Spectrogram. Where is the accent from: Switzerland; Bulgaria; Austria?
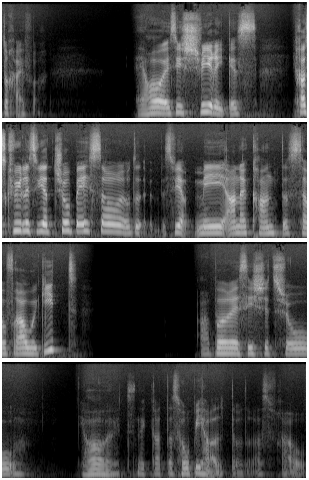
Switzerland; bei uns in der Schweiz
